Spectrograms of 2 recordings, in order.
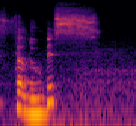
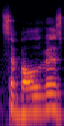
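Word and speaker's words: Seluvis: His name is Salvis, but I always pronounce it Sabulvis because I'm thinking of Sabulva from Star Wars.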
